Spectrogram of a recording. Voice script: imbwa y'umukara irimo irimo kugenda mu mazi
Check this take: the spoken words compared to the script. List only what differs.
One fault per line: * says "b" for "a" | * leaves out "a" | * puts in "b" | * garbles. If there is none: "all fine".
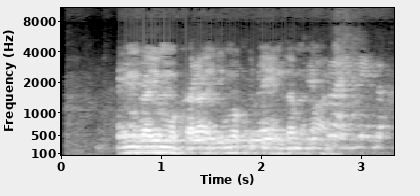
* leaves out "irimo"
